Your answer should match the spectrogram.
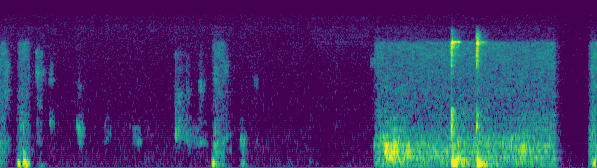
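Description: Faint scattered clicks of a computer mouse and keyboard over a video-call microphone. About three seconds in, a hiss of room noise comes up, with two sharper clicks.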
